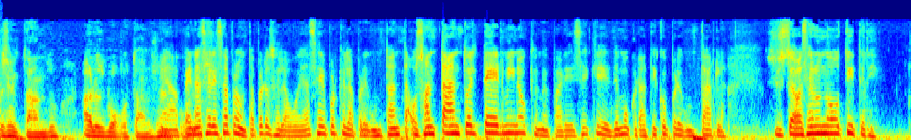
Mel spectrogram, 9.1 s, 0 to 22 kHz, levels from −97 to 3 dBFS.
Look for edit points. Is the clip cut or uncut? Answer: uncut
